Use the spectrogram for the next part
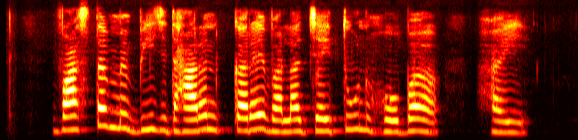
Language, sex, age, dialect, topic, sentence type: Magahi, female, 56-60, Southern, agriculture, statement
